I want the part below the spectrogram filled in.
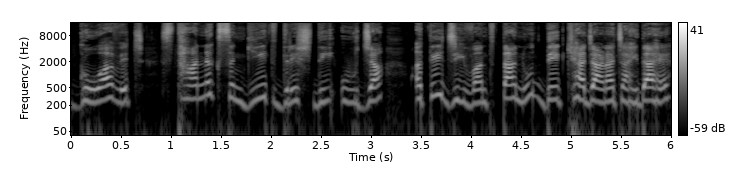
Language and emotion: Punjabi, surprised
